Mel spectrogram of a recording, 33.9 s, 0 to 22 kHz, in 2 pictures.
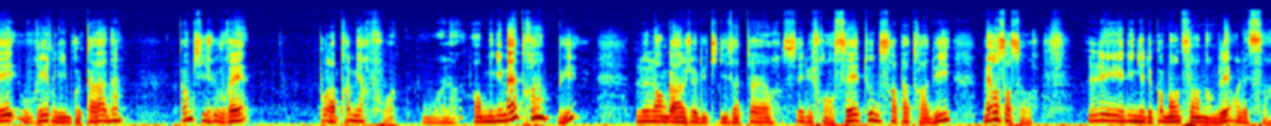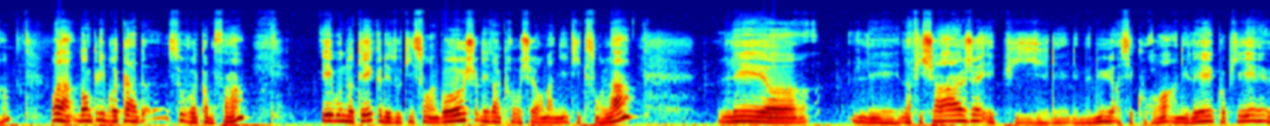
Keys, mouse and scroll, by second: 0.9 click, 3.8 click, 5.0 click, 8.9 click, 10.8 click, 16.4 click, 19.4 click.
